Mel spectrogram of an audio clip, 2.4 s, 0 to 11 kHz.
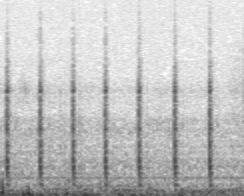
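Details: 2017 Ford Fiesta clicking when the AC or recirculation/max AC is switched: steady dry clicks about three a second behind the dash from the failing recirculation door actuator.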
